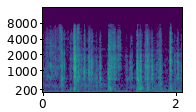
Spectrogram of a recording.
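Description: Light, irregular clicking and rustling of cardboard boxes and plastic blister packaging being handled and shifted in a storage bin.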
